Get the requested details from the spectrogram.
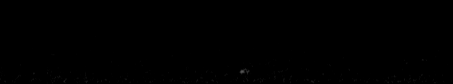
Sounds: Cough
